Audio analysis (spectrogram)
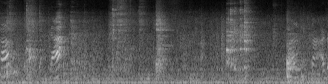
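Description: A utensil scrapes and clinks while stirring chicken feed mixed with rice bran in a container, in irregular strokes under ongoing talk and children's voices nearby.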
